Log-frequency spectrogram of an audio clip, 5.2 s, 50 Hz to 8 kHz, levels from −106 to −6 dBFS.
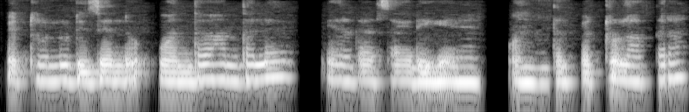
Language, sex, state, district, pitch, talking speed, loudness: Kannada, female, Karnataka, Belgaum, 195 Hz, 115 wpm, -16 LUFS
